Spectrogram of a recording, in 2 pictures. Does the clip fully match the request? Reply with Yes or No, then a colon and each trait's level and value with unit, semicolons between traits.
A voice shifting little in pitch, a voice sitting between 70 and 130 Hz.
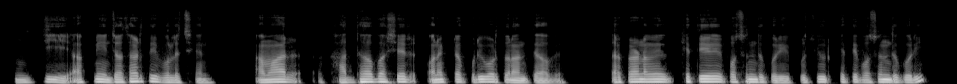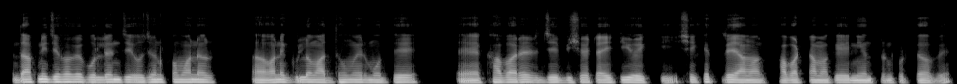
Yes: narrow, 2.2 semitones; low, 110 Hz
